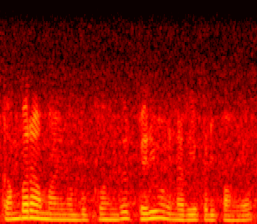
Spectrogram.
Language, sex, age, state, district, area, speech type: Tamil, female, 30-45, Tamil Nadu, Viluppuram, rural, spontaneous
